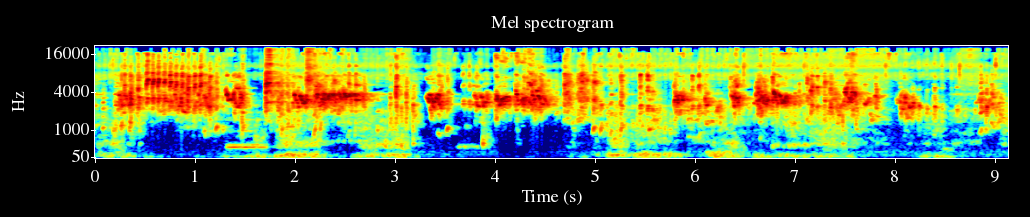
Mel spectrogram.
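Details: Cheerful pet budgerigars chirping nonstop, a dense chatter of high scratchy warbles and short squawks from several birds, with a low hum pulsing in the background.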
